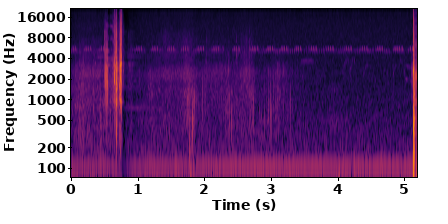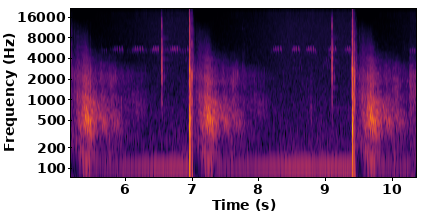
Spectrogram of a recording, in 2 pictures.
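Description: Sharp gunshots ring out on a range while zeroing a red dot sight, a few loud isolated cracks spaced seconds apart with echoing tails, over a steady insect chirp and a low hum.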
